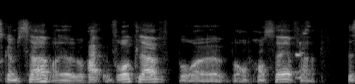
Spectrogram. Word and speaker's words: Wrocław: Je crois que ça on prononce comme ça, Wrocław en français, enfin Ça s'écrit avec un L lavé, donc on prononce Wrocław.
